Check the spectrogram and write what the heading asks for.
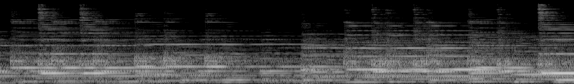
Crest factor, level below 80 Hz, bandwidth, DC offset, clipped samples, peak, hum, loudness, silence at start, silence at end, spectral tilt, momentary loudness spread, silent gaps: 16 dB; -52 dBFS; 18 kHz; under 0.1%; under 0.1%; -8 dBFS; none; -24 LUFS; 0 s; 0 s; -5 dB/octave; 7 LU; none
